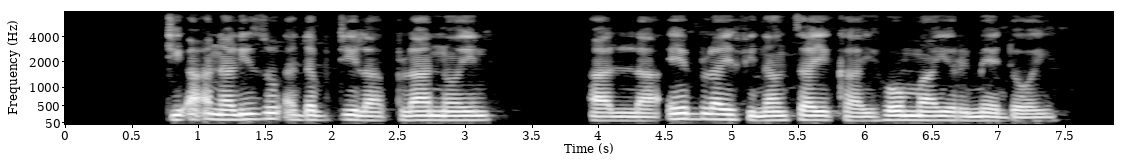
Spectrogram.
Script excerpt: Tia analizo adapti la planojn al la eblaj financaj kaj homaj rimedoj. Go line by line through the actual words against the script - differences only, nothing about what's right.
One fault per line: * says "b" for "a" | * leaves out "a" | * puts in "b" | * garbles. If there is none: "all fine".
all fine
